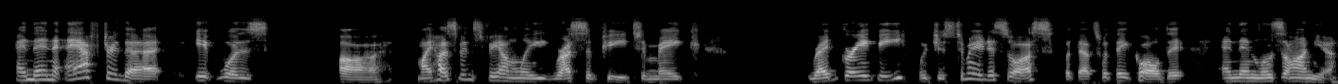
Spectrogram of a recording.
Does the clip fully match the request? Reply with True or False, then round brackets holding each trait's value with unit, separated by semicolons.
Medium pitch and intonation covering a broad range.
True (155 Hz; 6.6 semitones)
